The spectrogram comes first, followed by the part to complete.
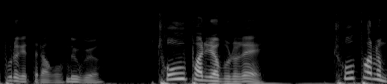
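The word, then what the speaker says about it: Coufal: 초팔. 그냥 전 쿠팔이라 합니다. 근데 그 그냥 초팔이 원래 표기법이 맞아요? 정확히는 제가 발음을 열심히 들어봤거든요. 네. 현지 발음을 초우팔과 소우팔이 사이에 있어요. 쇼팔 뭐 이렇게.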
